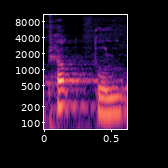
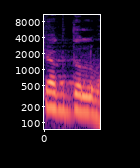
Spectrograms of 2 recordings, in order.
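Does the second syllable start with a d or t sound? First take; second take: t; d. First: The second syllable starts with a t sound. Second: The second syllable starts with a d sound. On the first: This is the better pronunciation. The speaker calls it right. "फ्याक्तोल उच्चारण गरियो भने better हुन्छ" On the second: This is the everyday way people say it. The speaker calls it wrong. "हामी generally फ्याक्दोल भन्छौँ"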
